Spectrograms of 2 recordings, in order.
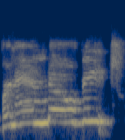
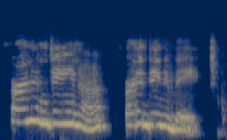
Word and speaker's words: Fernandina Beach: about how to pronounce it and how to spell it. Yes, Suzanne Hudson, she sends me stuff, and she sends it to Fernando Beach, Florida, and he comes. I laugh because it's Fernandina Beach.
